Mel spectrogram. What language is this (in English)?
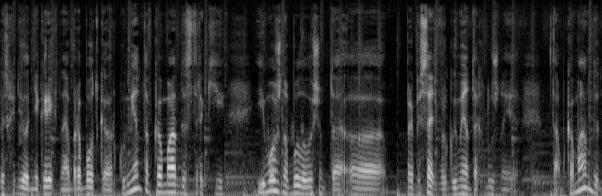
Russian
